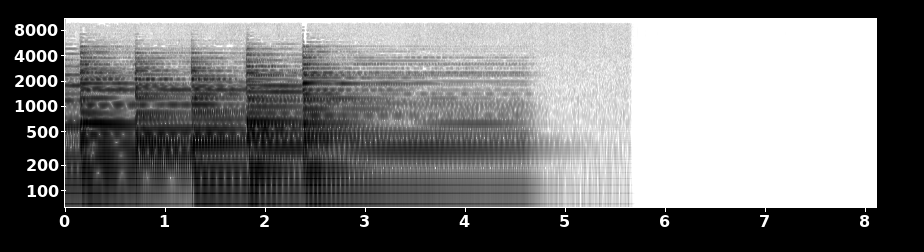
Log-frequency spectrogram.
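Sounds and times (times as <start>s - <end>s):
piano piece: 0.0s - 5.0s.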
